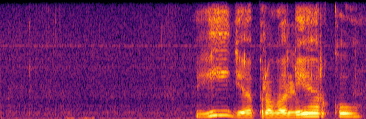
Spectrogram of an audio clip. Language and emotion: Russian, sad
